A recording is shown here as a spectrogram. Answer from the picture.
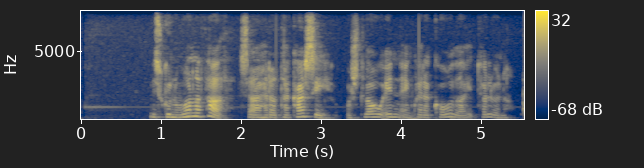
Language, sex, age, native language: Icelandic, male, 60-69, Icelandic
